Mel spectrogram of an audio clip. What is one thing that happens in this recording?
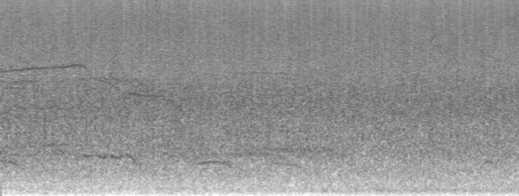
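A large crowd applauds loudly and steadily outdoors.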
